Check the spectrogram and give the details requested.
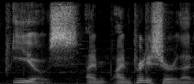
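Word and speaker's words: Eous: Flimmer, side note, why do you pronounce it Ius? Isn't the pronunciation Eos? I just say it the way my body instinctively like reads it in that moment of time. I know the correct The correct pronunciation is Eos.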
